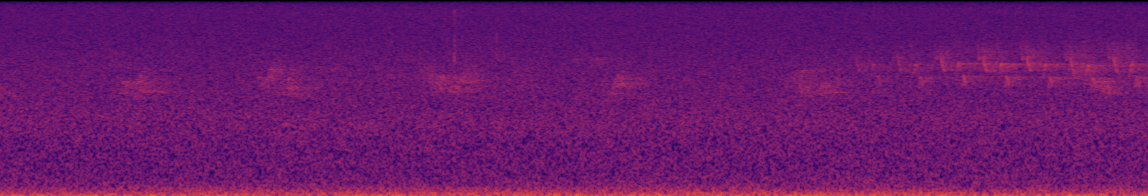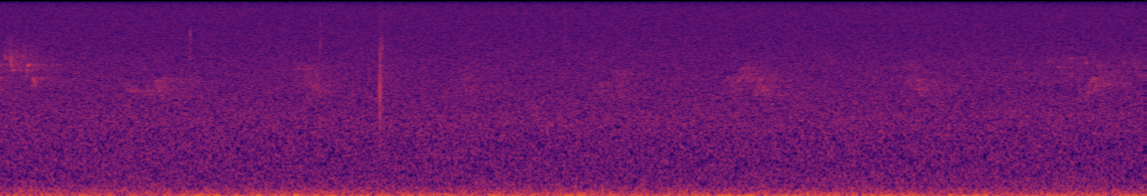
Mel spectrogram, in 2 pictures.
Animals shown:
American Crow (Corvus brachyrhynchos)
Red-eyed Vireo (Vireo olivaceus)
Ovenbird (Seiurus aurocapilla)

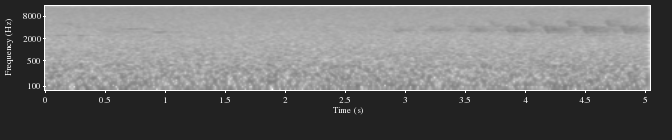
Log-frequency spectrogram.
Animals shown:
Hermit Thrush (Catharus guttatus)
Ovenbird (Seiurus aurocapilla)

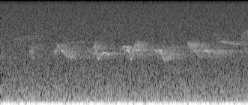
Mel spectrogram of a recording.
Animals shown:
Black-throated Blue Warbler (Setophaga caerulescens)
Scarlet Tanager (Piranga olivacea)

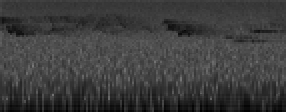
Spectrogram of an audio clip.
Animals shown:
American Robin (Turdus migratorius)
Wood Thrush (Hylocichla mustelina)
Red-eyed Vireo (Vireo olivaceus)
Chestnut-sided Warbler (Setophaga pensylvanica)

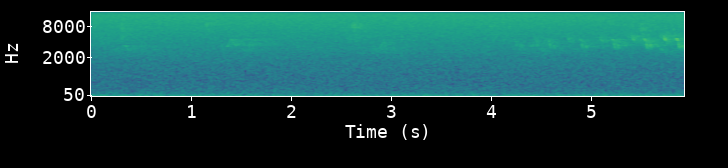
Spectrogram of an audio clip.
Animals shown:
Ovenbird (Seiurus aurocapilla)
Red-eyed Vireo (Vireo olivaceus)

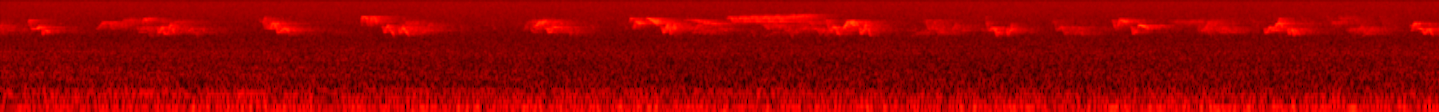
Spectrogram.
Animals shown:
Black-throated Blue Warbler (Setophaga caerulescens)
Red-eyed Vireo (Vireo olivaceus)

